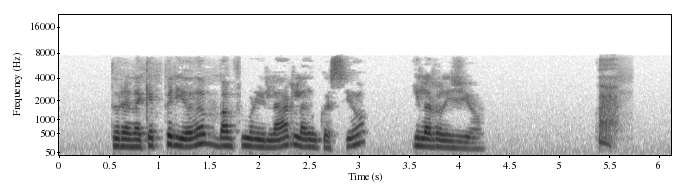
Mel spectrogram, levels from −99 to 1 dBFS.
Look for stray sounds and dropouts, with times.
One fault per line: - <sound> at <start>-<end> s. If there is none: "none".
- throat clearing at 5.4-5.8 s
